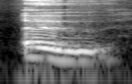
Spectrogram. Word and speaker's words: eau: let's have a look French term first word e a u EA u that is a vowel cluster three letters one sound that sound is oh and your references oh the exclamation in English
